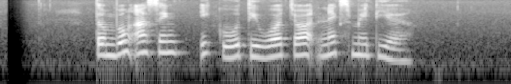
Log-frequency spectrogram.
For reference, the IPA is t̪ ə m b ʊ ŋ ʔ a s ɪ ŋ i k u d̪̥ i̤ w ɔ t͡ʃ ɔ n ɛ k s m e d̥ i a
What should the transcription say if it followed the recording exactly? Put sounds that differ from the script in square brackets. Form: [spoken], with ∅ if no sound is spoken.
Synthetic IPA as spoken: t̪ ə m b ʊ ŋ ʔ a s ɪ ŋ i k u d̪̥ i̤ w ɔ t͡ʃ ɔ n ɛ k s m e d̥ i a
